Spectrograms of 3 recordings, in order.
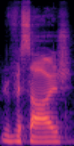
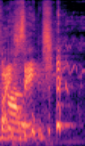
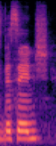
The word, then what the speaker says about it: Visage: Vice age uh nobody it's not Vice age it's not but I've heard people say it nobody knows how to pronounce that game if you know I think it's Vis um but hey to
